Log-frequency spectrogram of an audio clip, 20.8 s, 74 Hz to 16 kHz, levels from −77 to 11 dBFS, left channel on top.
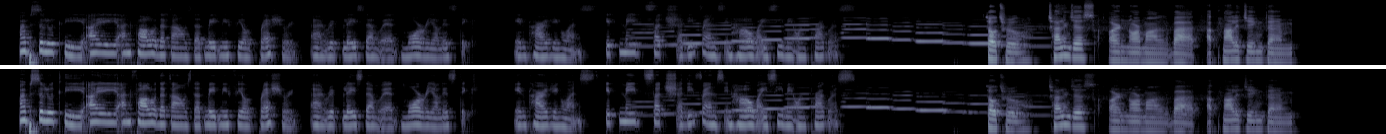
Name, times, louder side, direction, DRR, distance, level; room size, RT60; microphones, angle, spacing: voice 1, 0.3-6.7 7.7-8.7 9.1-12.7, right 3 dB, 65° right, 1.2 m, -38 dB
Wind instrument woodwind instrument, 9.4-12.3 12.6-15.8, left 2 dB, 80° left, 1.9 m, -44 dB
voice 2, 14.8-19.4, left 3 dB, 65° left, 0.8 m, -35 dB
13.5 x 8.9 x 2.6 m
head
